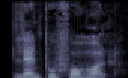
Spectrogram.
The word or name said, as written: landboforhold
